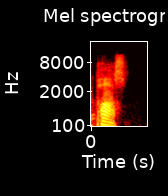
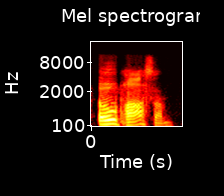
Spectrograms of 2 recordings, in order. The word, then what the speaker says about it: opossum: It's an opossum. That's what it actually is. – The O is not so silent. – No, it's not. No, if you say so possum, you just spell it with a P.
